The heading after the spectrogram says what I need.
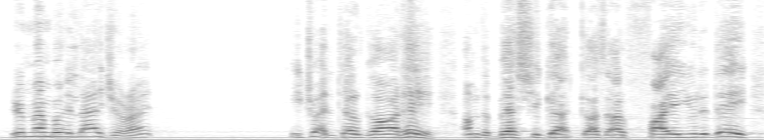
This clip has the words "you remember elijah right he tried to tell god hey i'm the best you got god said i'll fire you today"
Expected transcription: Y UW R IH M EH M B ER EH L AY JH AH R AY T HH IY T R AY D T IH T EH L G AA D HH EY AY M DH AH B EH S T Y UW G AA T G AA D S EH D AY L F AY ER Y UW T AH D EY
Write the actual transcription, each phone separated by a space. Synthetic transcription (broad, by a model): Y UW R IH M EH M B ER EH L AY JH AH R AY T HH IY T R AY D T IH T EH L G AA D HH EY AY M DH AH B EH S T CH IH G AA T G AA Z AY L F AY ER Y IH T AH D EY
